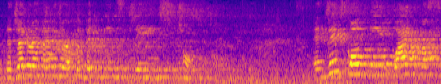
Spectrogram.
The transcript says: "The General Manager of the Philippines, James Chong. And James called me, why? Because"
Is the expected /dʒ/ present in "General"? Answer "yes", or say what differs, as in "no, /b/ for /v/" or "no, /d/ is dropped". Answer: yes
